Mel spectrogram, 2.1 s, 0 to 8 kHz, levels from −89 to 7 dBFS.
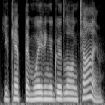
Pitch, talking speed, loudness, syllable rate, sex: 170 Hz, 230 wpm, -14 LUFS, 4.5 syllables/s, female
